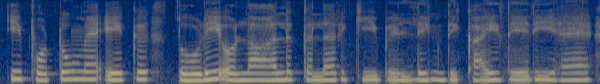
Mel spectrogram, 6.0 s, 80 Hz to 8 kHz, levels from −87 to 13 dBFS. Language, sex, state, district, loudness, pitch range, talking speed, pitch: Marwari, female, Rajasthan, Nagaur, -24 LUFS, 235-250 Hz, 150 wpm, 240 Hz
